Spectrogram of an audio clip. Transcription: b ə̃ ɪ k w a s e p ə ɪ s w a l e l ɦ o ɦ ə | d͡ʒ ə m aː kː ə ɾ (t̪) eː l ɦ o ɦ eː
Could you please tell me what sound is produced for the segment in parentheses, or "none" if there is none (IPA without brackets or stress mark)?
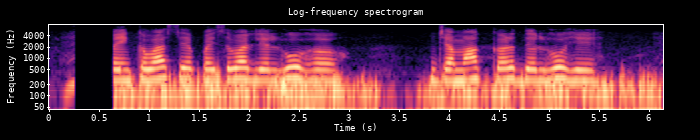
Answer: d̪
